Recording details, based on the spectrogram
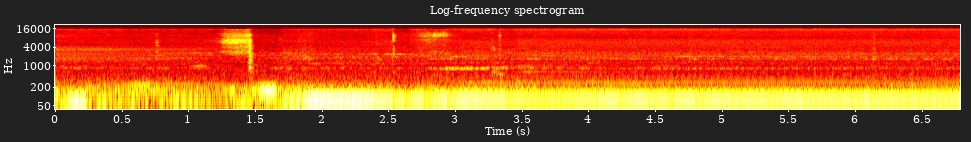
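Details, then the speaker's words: Ford Ranger 2.0 BiTurbo diesel, hot after a 10–15 minute test drive following DPF cleaning, held at 3,000 rpm; DPF pressure about 12 hPa, slightly high when hot. Deep, steady drone with no knocks or misses; normal high idle. "when it cools down that will come down a fair bit so now we'll hold it up on 3,000"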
